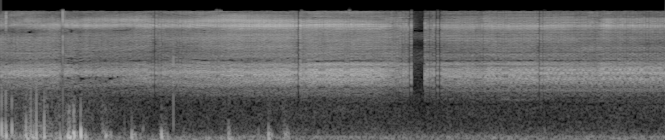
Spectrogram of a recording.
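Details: One cicada keeps up a harsh, high buzz at close range, with low thumps and handling knocks underneath and a brief break in the sound midway.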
